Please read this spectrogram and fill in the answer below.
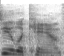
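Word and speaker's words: coelacanth: Like basically if you know this that's pronounced cilacanth.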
